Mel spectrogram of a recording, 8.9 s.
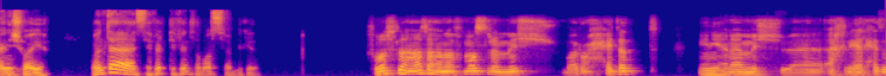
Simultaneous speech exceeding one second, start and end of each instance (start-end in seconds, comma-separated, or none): none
